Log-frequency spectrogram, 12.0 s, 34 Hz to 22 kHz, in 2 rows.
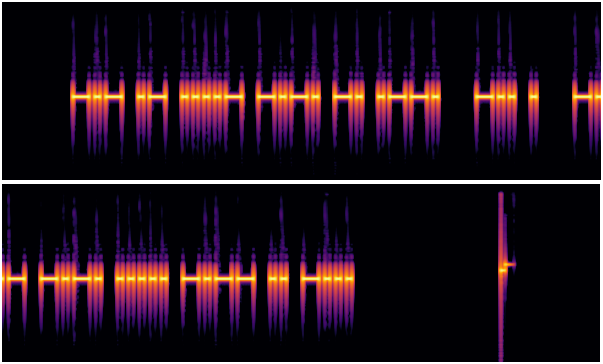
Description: Morse code, heard as a keyed tone, about 22 wpm, 700 Hz. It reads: KA4CNP DE KC5YIB
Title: USA Callsign DE Callsign - 6 Characters - 22wpm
